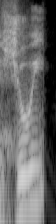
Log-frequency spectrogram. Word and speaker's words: Gui: O próximo é Juí. Juí. Como se escreve Juí? GUI as in the graphical user interface. GUI as in the name Juí. This is how you spell it.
